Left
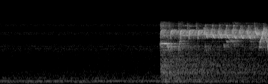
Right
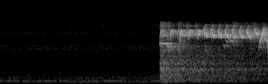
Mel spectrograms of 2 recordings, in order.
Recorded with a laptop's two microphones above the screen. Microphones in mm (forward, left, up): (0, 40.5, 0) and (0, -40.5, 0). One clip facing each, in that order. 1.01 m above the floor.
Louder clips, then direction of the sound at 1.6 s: Even; 70° right (ahead or behind).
